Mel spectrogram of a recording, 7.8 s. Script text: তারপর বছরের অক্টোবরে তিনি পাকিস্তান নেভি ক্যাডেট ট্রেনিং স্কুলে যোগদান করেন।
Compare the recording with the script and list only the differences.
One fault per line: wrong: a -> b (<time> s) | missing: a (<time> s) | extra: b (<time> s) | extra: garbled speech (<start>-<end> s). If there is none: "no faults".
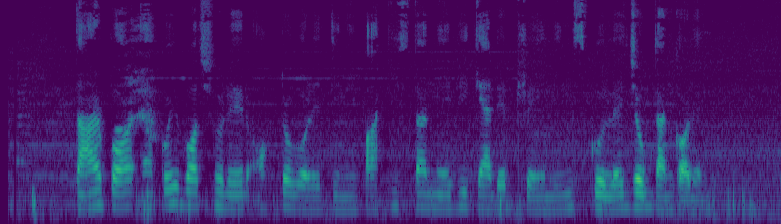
extra: একই (1.5 s)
